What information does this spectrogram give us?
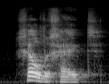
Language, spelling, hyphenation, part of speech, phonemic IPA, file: Dutch, geldigheid, gel‧dig‧heid, noun, /ˈɣɛl.dəxˌɦɛi̯t/, Nl-geldigheid.ogg
- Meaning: validity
